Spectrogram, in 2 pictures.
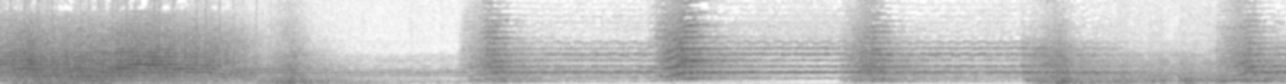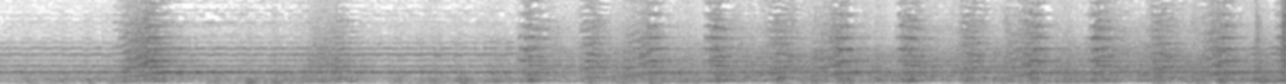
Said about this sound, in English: It was the sound of the ride of the Valkyries. It was the sound of the German Stuka dive bomber.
